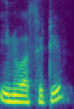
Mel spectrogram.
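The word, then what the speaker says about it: university: C graduated from a ইউনিভার্সিটি এখানে ইউনিভার্সিটি ইউ টা ভায়োল রয়েছে ঠিক আছে কিন্তু উচ্চারণটা কিরকম আসছে ইউ তারপর নিভার্সিটি তাই না তো এখানে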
